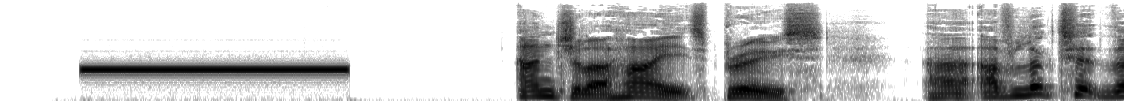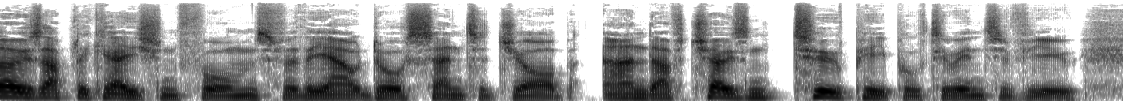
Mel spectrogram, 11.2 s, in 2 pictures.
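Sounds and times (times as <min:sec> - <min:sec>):
voicemail tone before recording a message: 0:00.4 - 0:01.8
speech: 0:02.6 - 0:11.2.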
